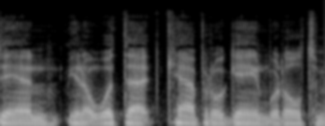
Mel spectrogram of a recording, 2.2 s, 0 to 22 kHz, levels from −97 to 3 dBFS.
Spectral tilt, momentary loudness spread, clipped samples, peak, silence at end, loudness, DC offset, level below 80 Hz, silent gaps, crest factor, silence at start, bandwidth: -7.5 dB/octave; 3 LU; under 0.1%; -14 dBFS; 0 s; -31 LUFS; under 0.1%; -56 dBFS; none; 16 dB; 0 s; 12 kHz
